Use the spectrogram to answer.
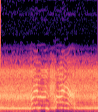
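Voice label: English on fire mood high; War Thunder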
